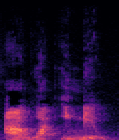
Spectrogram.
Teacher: É como se você estivesse começando a pronunciar o U e logo em seguida você o terminasse de vez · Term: Um u curto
